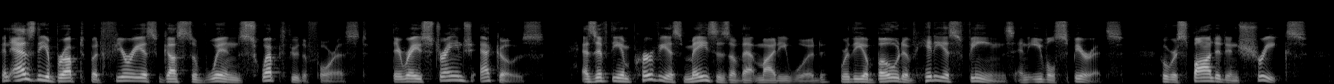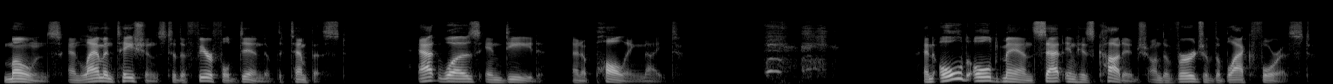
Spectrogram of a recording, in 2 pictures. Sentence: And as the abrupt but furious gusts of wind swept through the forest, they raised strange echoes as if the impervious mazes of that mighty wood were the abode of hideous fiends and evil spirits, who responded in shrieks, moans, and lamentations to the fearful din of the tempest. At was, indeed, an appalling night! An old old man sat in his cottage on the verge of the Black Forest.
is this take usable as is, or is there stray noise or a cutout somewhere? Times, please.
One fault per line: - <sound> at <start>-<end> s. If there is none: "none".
- breath at 21.0-21.8 s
